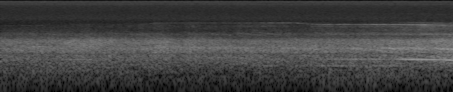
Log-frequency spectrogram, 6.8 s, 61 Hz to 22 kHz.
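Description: A Freewing F-18 RC jet with a 90mm ducted fan passes overhead, giving a steady airy roar with a thin high whine that swells slightly louder toward the end.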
